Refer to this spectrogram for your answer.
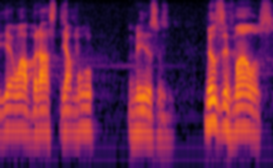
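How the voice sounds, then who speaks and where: A man at a medium pitch and a fairly slow pace. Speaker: pastor. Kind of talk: sermon. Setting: church convention with PA system. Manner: soft-spoken.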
